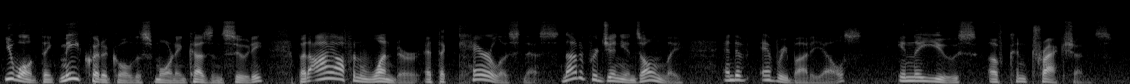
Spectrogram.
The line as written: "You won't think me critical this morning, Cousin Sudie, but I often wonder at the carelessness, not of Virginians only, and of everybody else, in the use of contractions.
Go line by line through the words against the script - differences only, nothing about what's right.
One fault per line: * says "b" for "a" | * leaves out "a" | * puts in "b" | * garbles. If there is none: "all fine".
all fine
